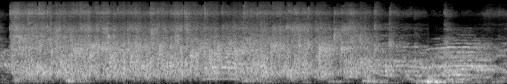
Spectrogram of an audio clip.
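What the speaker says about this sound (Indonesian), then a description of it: "Tepuk tangan semua." An audience at an Indonesian class meeting claps steadily, a dense, even wash of applause sustained for the whole span with a few louder thumps near the end.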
